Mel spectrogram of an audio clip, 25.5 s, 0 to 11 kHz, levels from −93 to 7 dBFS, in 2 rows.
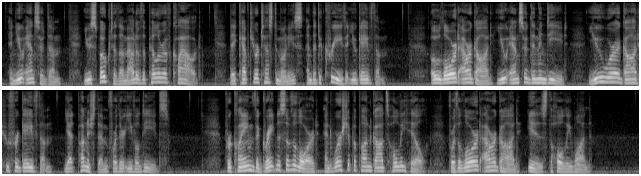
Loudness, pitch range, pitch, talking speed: -23 LUFS, 100-145 Hz, 125 Hz, 160 wpm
